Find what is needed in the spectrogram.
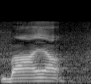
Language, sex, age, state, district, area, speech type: Urdu, male, 18-30, Uttar Pradesh, Gautam Buddha Nagar, rural, read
